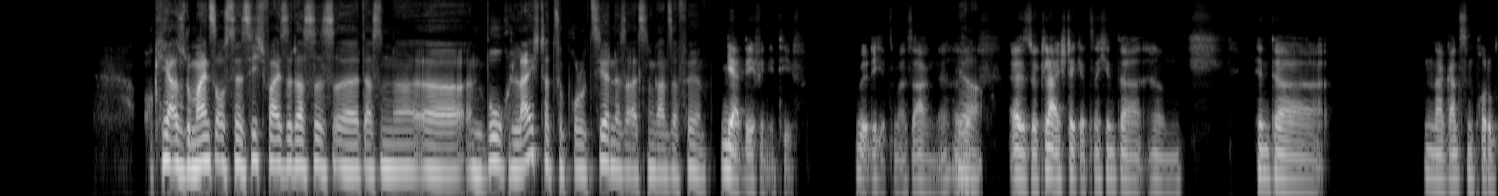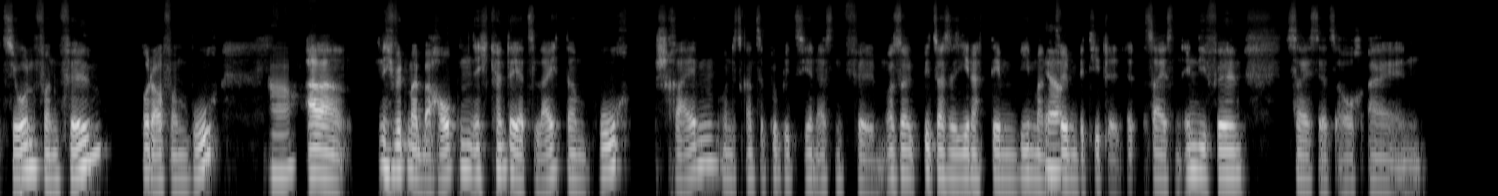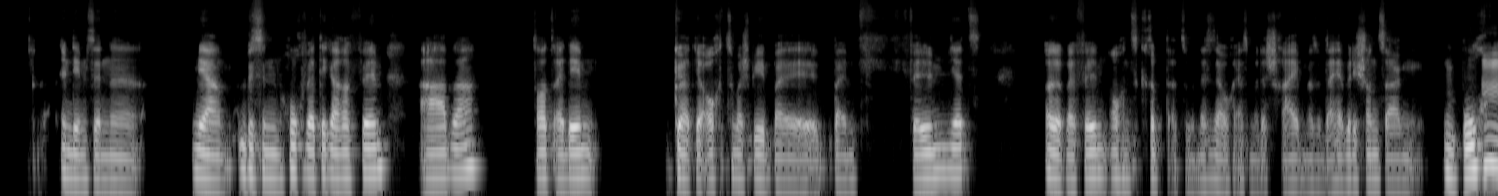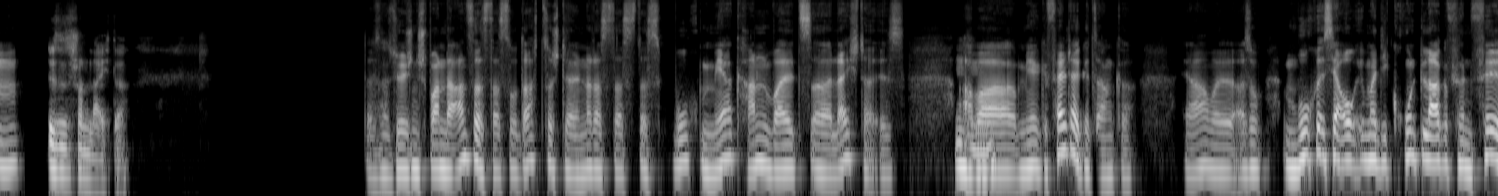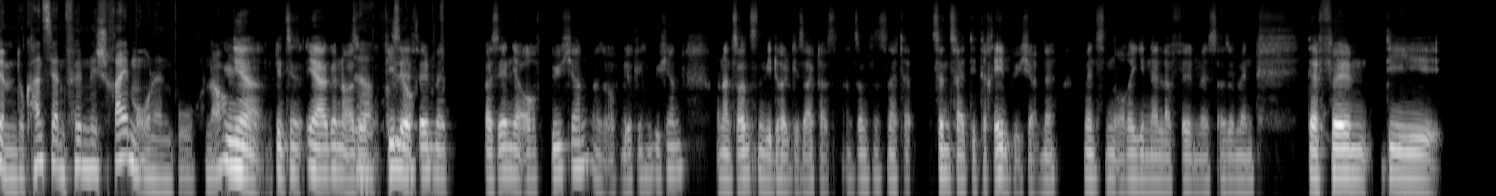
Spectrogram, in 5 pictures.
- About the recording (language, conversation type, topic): German, podcast, Was kann ein Film, was ein Buch nicht kann?
- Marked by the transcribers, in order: stressed: "aber"; unintelligible speech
